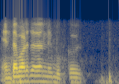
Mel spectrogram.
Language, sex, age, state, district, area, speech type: Telugu, male, 18-30, Telangana, Ranga Reddy, urban, conversation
